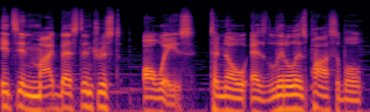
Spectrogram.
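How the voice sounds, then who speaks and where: A man's voice: lowish voice, normal speed, darkish tone, faint music behind, natural voice. A man voicing a big, sly, secretive shopkeeper with a cartoon tough-guy voice in a tabletop role-play game. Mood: confiding, discreet. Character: big burly shady shopkeeper, discreet and streetwise.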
